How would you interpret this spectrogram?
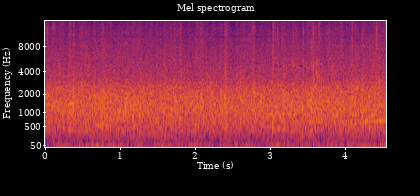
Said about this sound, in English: Returning to the stage now to soak up some more of that applause, bringing the woodwind section to their feet.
